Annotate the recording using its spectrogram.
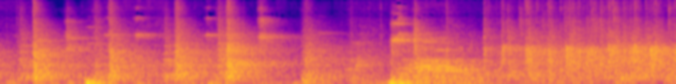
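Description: Squash ball being struck by rackets and hitting the court walls in a rally, a sharp echoing crack about every second. About six seconds in a heavier thud, then spectators' voices and noise fill the hall.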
